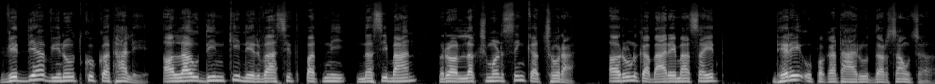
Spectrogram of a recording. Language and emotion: Nepali, neutral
